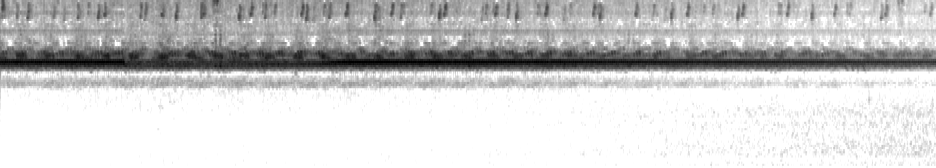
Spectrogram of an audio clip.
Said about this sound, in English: There it is. The first song of the day. And maybe the last cricket of the night.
